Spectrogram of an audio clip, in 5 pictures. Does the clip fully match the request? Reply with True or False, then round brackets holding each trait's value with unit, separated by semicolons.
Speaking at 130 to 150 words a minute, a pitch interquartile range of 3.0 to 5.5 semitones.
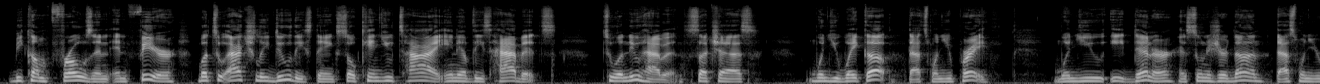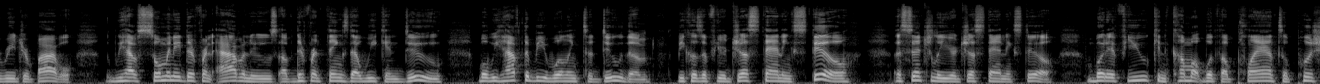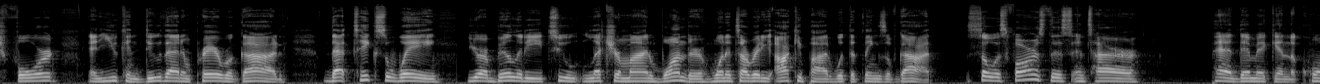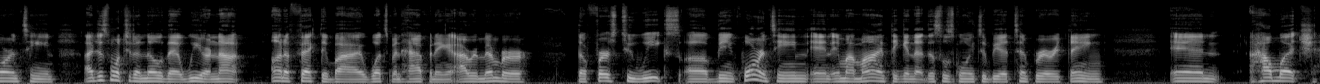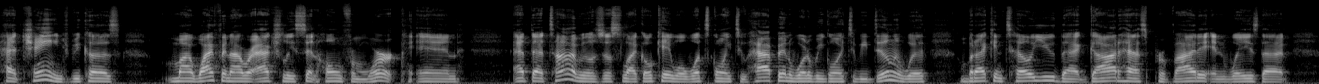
False (200 wpm; 3.4 semitones)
